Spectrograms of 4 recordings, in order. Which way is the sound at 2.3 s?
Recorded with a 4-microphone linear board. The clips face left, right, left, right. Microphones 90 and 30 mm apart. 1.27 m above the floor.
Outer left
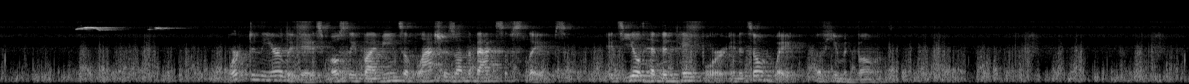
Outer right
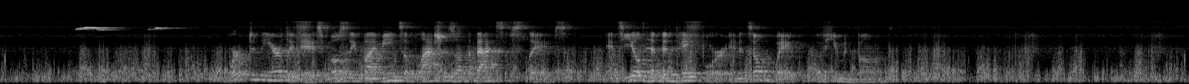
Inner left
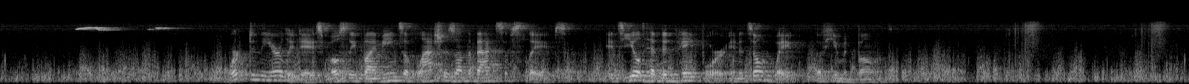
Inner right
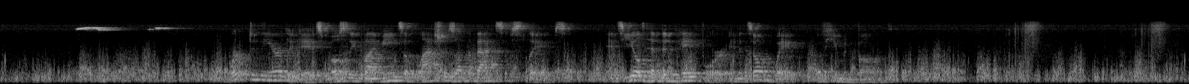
25° left (ahead or behind).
